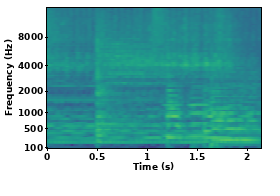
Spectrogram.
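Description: Live jazz-fusion band of saxophone, keyboards, electric bass and drums playing an instrumental passage between the singer's lines, with held and sliding notes and a low drum hit about half a second in.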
